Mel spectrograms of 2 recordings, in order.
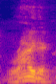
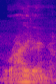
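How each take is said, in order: First: Riding called out and falling; loud return. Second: Breathy hush on riding; whispered echo. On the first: Reciting the refrain, last riding called out. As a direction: snap back to full voice. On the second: Reciting the refrain, the echo whispered low. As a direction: drop to a whisper like hoofbeats far off. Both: Acted.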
